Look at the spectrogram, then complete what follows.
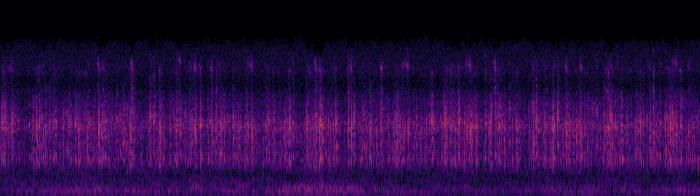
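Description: Wood frog chorus: many wood frogs calling at once in a dense, continuous chatter of short, duck-like clucks. This is their spring breeding chorus.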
